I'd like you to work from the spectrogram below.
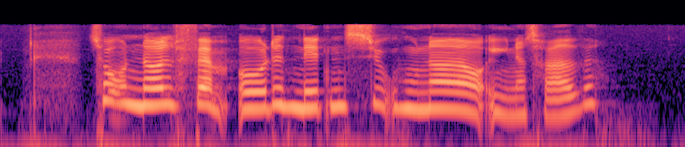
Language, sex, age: Danish, female, 21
